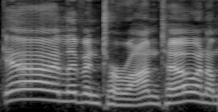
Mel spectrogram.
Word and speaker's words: Toronto: it New Orleans but how do you say Toronto Toronto without the the tea but you don't say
